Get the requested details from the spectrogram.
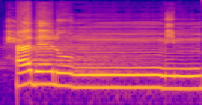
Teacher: huruf nun sukun bertemu dengan mim, maka nun sukunnya menghilang, melebur ke huruf mim, ya, tidak dibaca lagi huruf nunnya.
